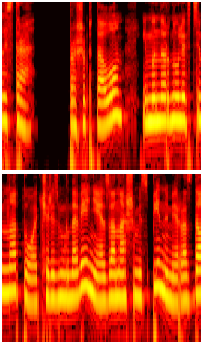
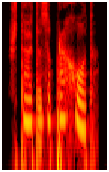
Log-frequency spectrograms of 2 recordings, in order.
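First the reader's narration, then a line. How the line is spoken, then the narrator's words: Barely audible whisper. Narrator (Russian): едва слышно прошептала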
